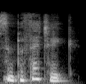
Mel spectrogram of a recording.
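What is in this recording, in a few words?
"sympathetic", British English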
